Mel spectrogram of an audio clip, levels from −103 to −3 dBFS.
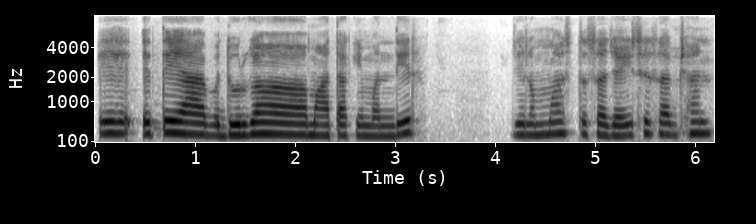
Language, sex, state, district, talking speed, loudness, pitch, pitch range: Chhattisgarhi, female, Chhattisgarh, Raigarh, 135 wpm, -16 LUFS, 215 Hz, 200-230 Hz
